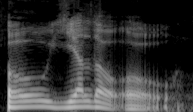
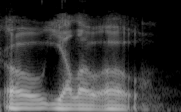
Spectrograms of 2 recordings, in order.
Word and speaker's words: Oyelowo: Oyelowo. That's how they phonetically pronounce it there. Oyelowo. – Mm. – Fancy that. I've been doing it wrong.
